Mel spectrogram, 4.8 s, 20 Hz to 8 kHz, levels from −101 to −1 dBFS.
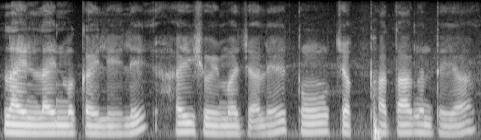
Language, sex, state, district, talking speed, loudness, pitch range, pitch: Wancho, male, Arunachal Pradesh, Longding, 160 wpm, -18 LUFS, 120-135 Hz, 125 Hz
